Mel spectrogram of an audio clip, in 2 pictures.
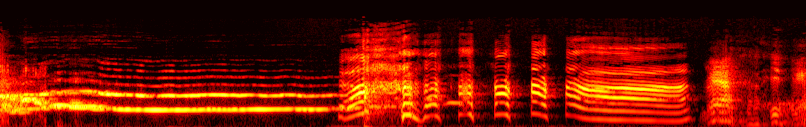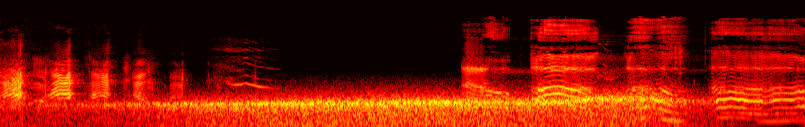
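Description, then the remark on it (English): A dog howls in long, wavering, drawn-out notes, then breaks into choppy yelps and rising cries before a rough, noisy stretch takes over; fairly loud, with no talking. “The dog started howling.”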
